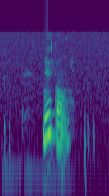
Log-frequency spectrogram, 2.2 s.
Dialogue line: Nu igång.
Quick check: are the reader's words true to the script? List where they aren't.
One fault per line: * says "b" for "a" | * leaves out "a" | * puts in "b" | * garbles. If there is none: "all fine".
all fine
